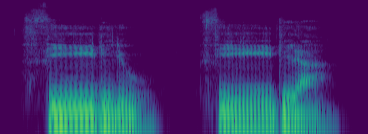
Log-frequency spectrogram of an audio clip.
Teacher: a ponta da tua língua, toca no céu da boca e as partes laterais da tua língua estão um pouco abertas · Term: som de LH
